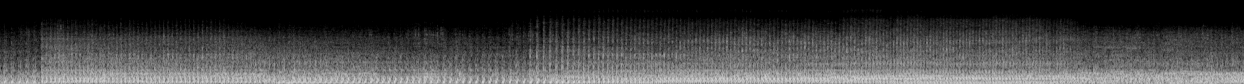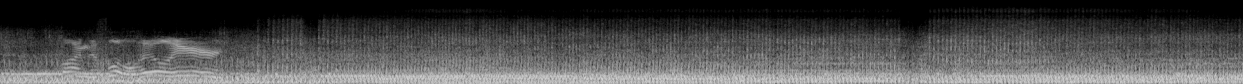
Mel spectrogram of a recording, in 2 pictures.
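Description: A Honda Odyssey go-kart built from junkyard parts, with a stock carburetor, runs loud and close on grass, its small engine droning continuously with rising and falling revs and a brief higher-pitched whine midway.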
